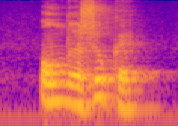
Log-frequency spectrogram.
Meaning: singular present subjunctive of onderzoeken
- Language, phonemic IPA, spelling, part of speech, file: Dutch, /ˌɔndərˈzukə/, onderzoeke, verb, Nl-onderzoeke.ogg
